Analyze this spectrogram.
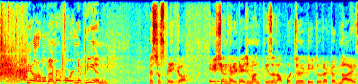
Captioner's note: applause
